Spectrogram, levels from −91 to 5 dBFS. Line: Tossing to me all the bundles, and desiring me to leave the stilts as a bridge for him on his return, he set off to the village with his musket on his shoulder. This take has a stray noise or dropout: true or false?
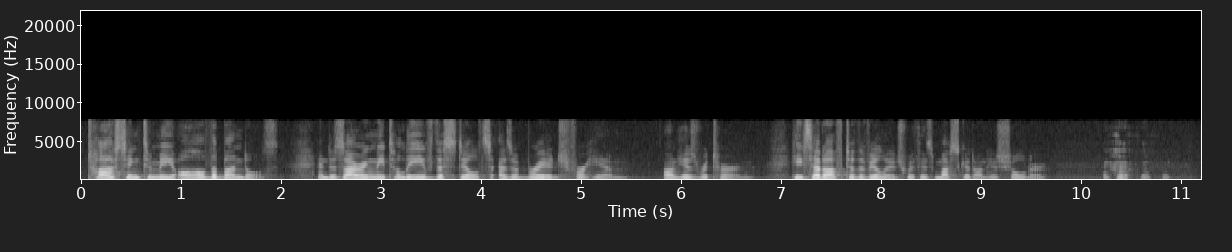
true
